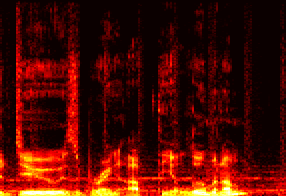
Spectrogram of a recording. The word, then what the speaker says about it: aluminium: is bring up the aluminum. Though, in this game it is spelled aluminium, as it, which is the more European pronunciation of that metal, but I'll stick with aluminum.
